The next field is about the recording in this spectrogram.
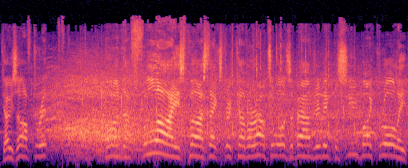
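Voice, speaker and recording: A man giving live radio cricket commentary in vivid, clipped phrases, with an excitable manner. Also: very high-pitched, normal speed. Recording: loud crowd noise at outdoor ground. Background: loud cricket crowd, outdoor ambience.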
